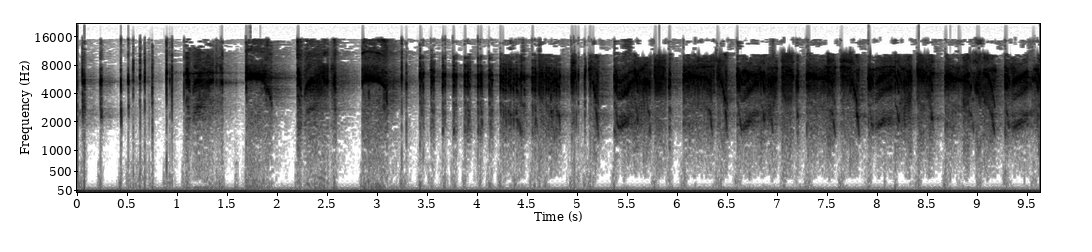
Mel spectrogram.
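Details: Swiftlet call used to draw birds to roost: scattered sharp chirps and a few clear rising-falling whistles at first, then building into a dense, continuous high twittering chorus over a faint low hum.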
